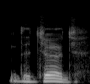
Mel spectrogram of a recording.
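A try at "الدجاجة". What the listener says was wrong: The judge. Are you sure? Is the judge? But what do we establish? Ad-dajajatu. Right? You gotta say the ta at the end. Ad-dajajatu. Dajajatu.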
